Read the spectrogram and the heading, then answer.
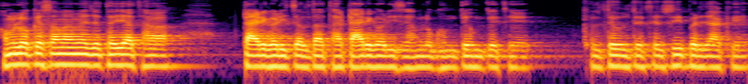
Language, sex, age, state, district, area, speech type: Hindi, male, 45-60, Bihar, Samastipur, urban, spontaneous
